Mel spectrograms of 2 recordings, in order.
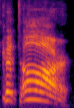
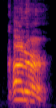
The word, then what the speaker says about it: Qatar: And when you ask someone from Qatar how it's pronounced, they tell you it's Qatar, not Cutter.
